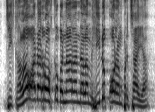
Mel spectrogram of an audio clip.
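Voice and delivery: loud, high-pitched sermon delivery; full-force preaching. Real, not acted. Preacher urging believers back to Jesus' teaching, full-force preaching. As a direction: preach it out at the top of your voice.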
